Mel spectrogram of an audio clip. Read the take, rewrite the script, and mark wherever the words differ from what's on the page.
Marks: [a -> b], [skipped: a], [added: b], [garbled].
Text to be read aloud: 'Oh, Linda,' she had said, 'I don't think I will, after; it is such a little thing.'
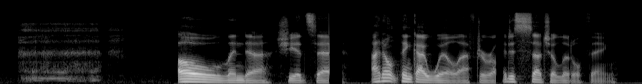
'Oh, Linda,' she had said, 'I don't think I will, after; it is such a little thing.'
